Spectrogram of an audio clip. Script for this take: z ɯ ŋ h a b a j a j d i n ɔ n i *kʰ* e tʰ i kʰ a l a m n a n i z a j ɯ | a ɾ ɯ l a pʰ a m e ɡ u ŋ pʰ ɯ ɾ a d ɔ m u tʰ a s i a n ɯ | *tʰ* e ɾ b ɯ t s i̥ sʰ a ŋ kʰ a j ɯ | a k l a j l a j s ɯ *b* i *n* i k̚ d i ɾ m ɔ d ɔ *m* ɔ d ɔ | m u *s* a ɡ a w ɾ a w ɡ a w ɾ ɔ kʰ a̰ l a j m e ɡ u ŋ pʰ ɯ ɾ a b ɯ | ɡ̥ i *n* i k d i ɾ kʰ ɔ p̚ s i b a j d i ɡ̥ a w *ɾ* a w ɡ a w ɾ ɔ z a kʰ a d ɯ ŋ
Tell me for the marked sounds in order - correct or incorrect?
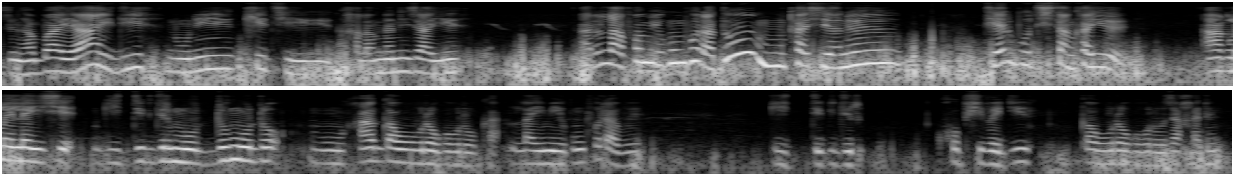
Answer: correct, correct, incorrect: ɡ, incorrect: d, correct, incorrect: h, incorrect: d, correct

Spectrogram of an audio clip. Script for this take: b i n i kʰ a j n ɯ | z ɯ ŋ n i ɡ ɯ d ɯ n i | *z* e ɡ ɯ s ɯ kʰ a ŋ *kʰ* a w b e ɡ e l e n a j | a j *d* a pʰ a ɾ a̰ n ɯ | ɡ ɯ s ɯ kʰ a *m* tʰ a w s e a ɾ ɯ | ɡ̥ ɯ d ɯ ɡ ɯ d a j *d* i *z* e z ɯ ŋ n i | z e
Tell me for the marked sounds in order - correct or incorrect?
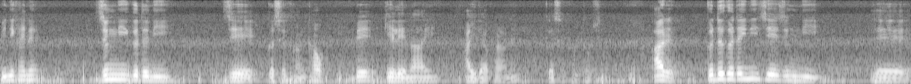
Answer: correct, incorrect: tʰ, correct, incorrect: ŋ, incorrect: n, correct

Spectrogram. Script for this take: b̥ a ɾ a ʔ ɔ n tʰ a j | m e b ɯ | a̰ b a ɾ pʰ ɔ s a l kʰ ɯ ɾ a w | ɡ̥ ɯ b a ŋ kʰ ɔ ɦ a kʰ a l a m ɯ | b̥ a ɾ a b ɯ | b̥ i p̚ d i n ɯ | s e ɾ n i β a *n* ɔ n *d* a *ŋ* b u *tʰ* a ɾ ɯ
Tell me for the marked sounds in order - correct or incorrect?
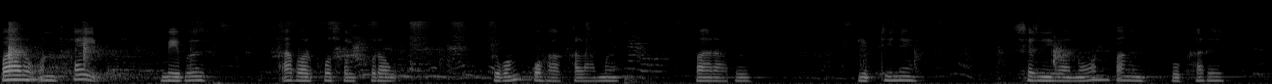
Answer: correct, incorrect: b, correct, incorrect: kʰ

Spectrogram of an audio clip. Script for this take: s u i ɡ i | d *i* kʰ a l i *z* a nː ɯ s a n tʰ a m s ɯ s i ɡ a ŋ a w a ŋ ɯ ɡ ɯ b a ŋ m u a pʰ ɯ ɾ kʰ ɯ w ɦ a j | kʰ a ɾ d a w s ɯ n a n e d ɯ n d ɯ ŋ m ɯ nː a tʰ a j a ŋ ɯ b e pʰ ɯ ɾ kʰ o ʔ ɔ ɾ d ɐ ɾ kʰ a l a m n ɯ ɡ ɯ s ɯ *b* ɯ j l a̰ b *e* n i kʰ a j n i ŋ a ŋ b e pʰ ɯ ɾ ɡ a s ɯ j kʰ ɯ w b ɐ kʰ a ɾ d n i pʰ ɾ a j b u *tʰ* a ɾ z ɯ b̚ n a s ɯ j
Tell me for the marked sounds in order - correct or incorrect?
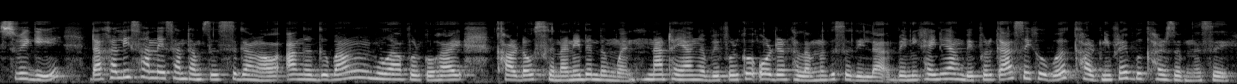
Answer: incorrect: a, incorrect: s, incorrect: ɡ, correct, incorrect: kʰ

